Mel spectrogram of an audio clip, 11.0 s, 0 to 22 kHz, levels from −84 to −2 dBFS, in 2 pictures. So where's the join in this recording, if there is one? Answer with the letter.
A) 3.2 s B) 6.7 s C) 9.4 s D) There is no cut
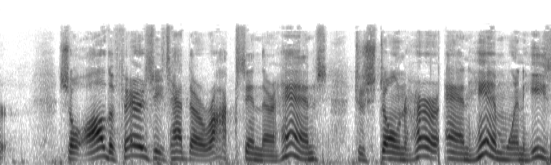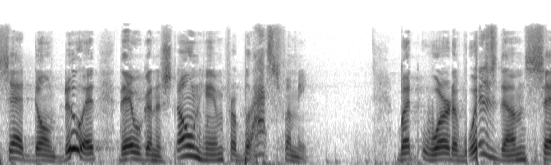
D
